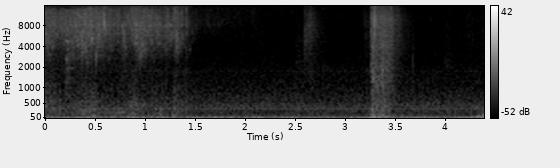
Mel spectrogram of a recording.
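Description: Water poured from a drinking glass, splashing onto a parrot's feathers and the towel beneath. The pour stops about a second and a half in, and two brief noises follow later.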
